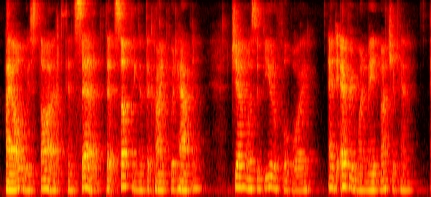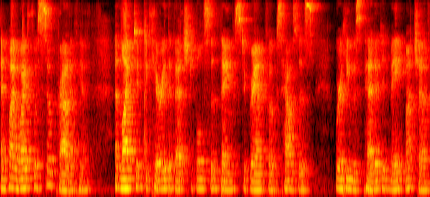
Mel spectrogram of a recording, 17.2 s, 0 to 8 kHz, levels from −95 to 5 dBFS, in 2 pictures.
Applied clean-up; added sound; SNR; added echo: neural separator model SepFormer DNS4.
